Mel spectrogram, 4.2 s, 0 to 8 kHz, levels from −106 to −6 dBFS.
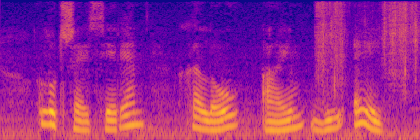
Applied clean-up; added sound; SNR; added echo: none; Walk, footsteps; 16 dB; none.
